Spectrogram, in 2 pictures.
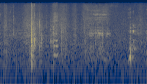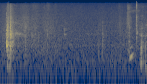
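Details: Infant with hiccups: several short, sharp catching sounds at irregular intervals.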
